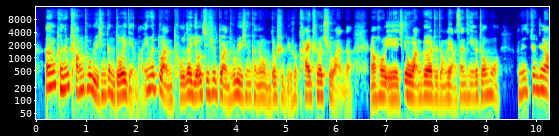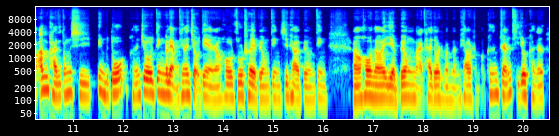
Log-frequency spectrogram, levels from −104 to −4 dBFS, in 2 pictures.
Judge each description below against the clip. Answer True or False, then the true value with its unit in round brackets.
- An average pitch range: True (3.7 semitones)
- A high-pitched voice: False (125 Hz)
